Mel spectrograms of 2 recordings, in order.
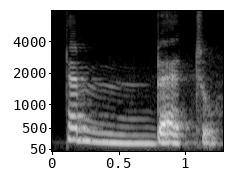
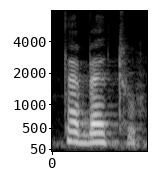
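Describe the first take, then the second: First: The b sound is held long, doubled. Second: The b sound is short and single. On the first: "avec une shidda, je suis obligée d'insister, comme si j'avais deux ba" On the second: "S'il n'y avait pas la shidda, je lirais tabatu"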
